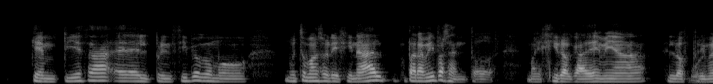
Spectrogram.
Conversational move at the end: taking over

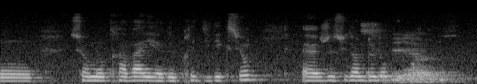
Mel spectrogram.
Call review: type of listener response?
listening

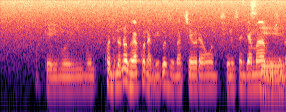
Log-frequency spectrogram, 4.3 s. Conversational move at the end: taking over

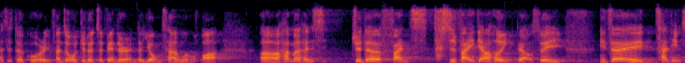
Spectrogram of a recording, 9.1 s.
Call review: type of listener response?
listening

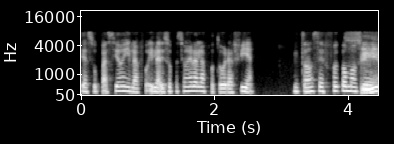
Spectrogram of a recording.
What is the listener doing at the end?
taking over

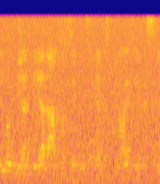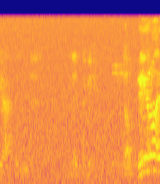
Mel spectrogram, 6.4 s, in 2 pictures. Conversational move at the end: taking over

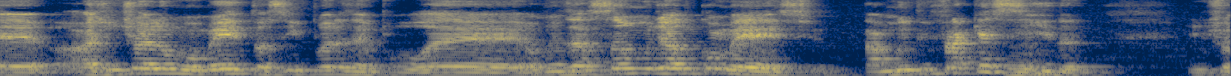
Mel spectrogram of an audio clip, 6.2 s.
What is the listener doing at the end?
listening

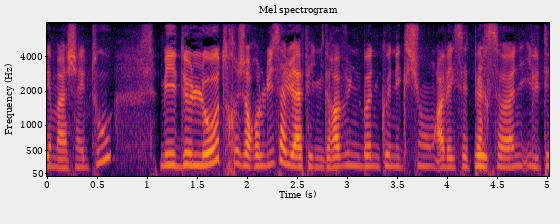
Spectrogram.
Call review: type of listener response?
listening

